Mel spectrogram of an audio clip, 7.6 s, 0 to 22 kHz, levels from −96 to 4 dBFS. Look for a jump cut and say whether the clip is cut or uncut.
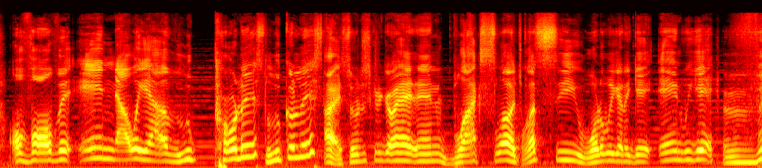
cut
